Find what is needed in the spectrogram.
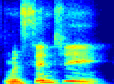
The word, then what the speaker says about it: Senji: Like, when Seji or, what's his name, Seji? Let me be accurate. When Senji is actually butchering the animals,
